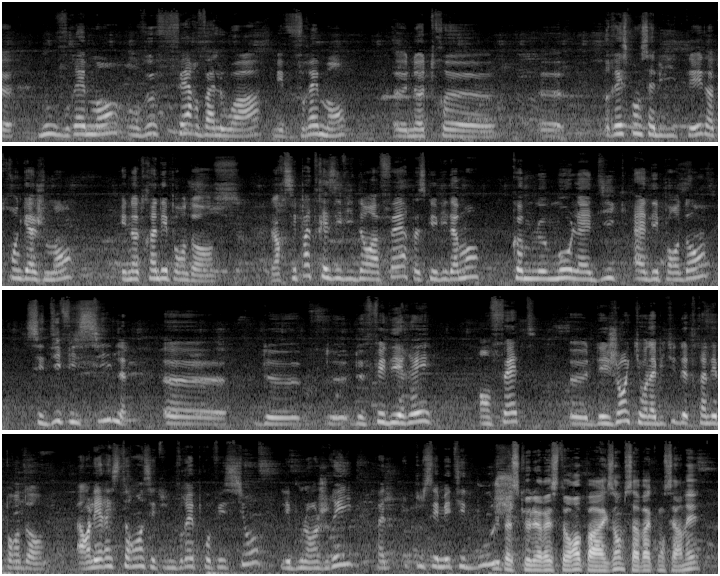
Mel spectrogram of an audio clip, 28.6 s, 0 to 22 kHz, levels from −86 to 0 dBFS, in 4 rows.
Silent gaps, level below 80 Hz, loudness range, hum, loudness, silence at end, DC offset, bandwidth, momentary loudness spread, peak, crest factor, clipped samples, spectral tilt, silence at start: none; -54 dBFS; 5 LU; none; -27 LUFS; 0 s; under 0.1%; 18 kHz; 13 LU; -4 dBFS; 22 dB; under 0.1%; -5 dB/octave; 0 s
